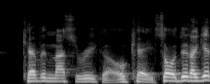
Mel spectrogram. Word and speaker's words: Masarika: uh united kingdom fighter here with me kevin mazzareka um kevin hey tell me a little bit about you obviously i'm i butchered your name i'm sorry can you can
